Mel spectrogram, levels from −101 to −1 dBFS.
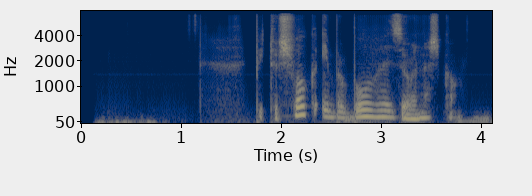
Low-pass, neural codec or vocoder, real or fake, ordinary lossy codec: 7.2 kHz; codec, 16 kHz, 0.5 kbps, X-Codec, HuBERT features, trained on LibriSpeech; fake; none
